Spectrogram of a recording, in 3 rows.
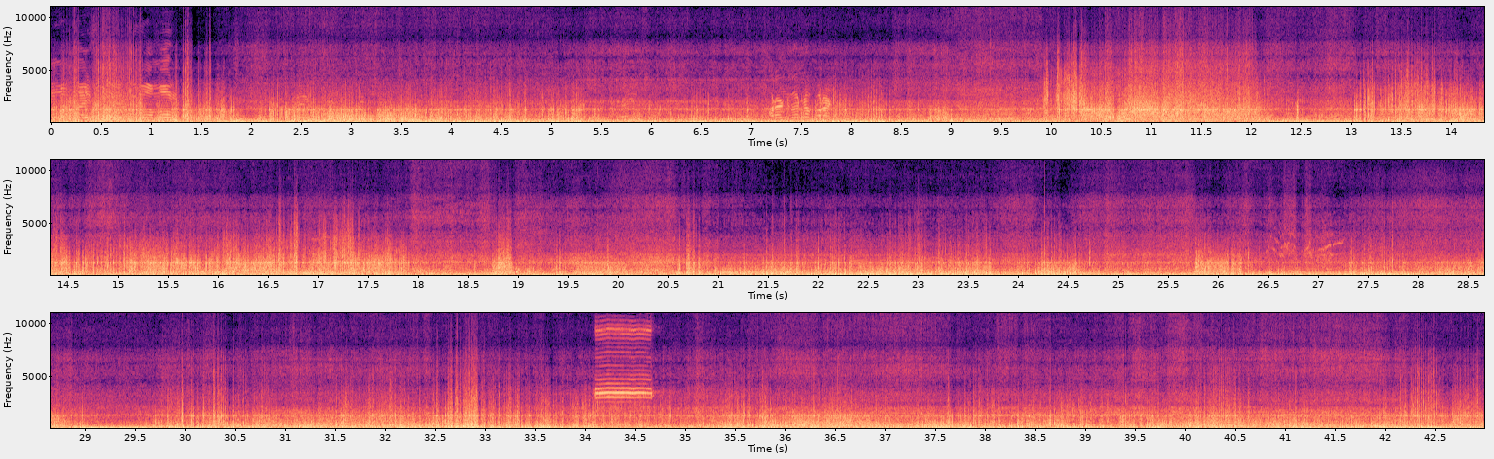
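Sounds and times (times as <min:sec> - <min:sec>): wind buffeting microphone: 0:00.0 - 0:42.9
motorcycle engine running: 0:22.0 - 0:42.9.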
